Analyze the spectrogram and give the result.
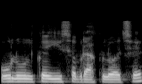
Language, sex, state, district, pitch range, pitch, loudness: Hindi, male, Bihar, Araria, 115-135 Hz, 130 Hz, -18 LUFS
